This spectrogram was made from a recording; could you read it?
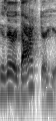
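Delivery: ordinary delivery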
